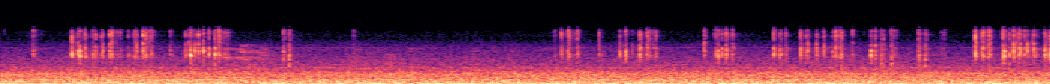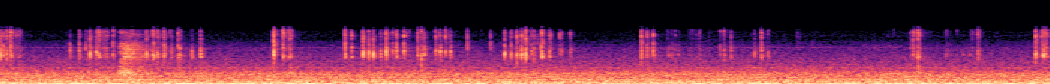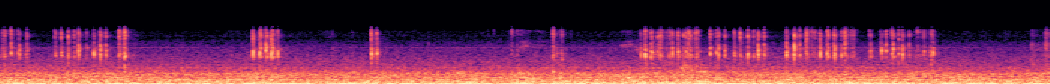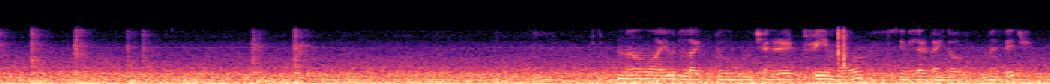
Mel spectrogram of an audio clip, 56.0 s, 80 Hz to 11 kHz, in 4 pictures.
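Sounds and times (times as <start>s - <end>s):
steady low hum: 0.0s - 56.0s
typing on keyboard: 0.4s - 3.1s, 3.8s - 4.0s, 7.4s - 8.8s, 9.4s - 14.3s, 14.9s - 16.7s, 17.6s - 18.0s, 18.6s - 20.0s, 20.6s - 21.6s, 22.5s - 24.3s, 26.1s - 27.1s, 27.8s - 29.8s, 31.4s - 31.8s, 32.9s - 33.1s, 35.4s - 35.6s, 36.5s - 40.5s.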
